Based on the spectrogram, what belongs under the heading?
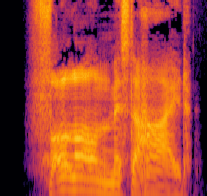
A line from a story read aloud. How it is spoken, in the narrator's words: said, in a harsh voice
